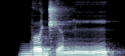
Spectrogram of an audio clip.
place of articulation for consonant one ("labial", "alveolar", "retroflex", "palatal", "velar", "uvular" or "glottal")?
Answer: labial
